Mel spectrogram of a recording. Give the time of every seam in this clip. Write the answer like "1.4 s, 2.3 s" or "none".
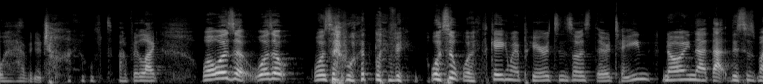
3.0 s, 4.2 s, 6.5 s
